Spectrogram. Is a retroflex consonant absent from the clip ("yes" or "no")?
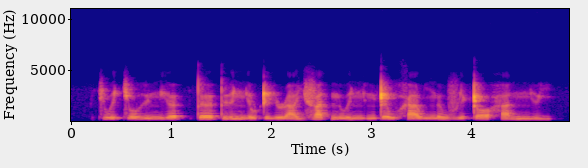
no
